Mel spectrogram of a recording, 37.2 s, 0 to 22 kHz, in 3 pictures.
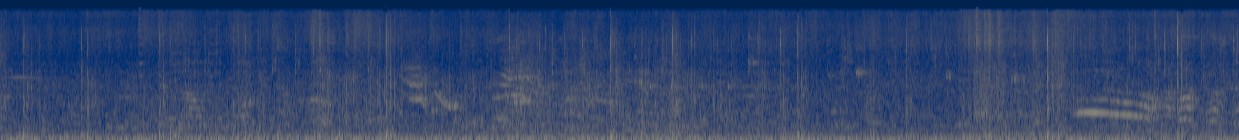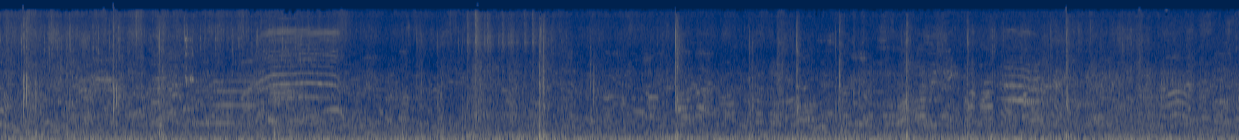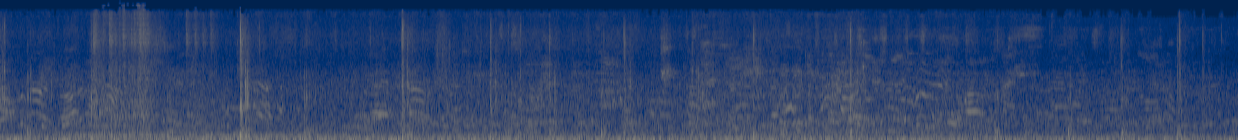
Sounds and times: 0.1s basketball 4.1s
4.9s basketball 15.3s
16.6s basketball 24.0s
24.8s basketball 33.6s
34.7s basketball 37.0s

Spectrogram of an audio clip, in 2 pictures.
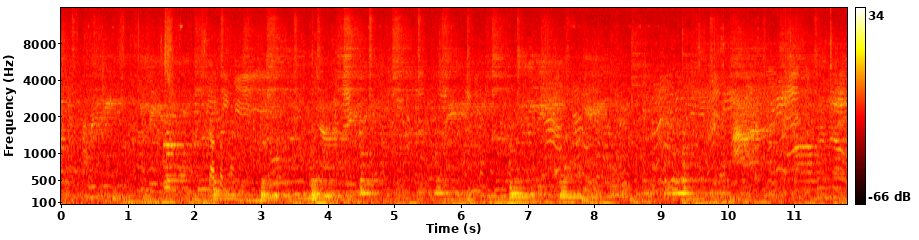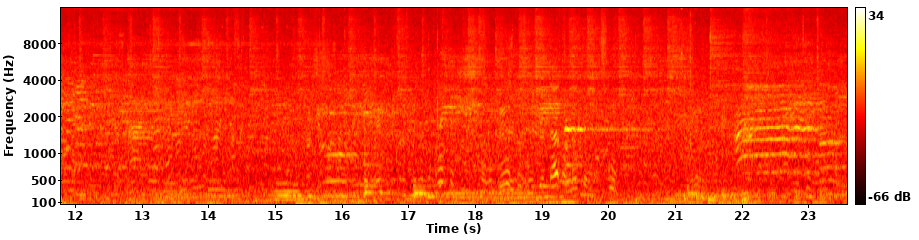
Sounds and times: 0.0s músicos de un hotel tocar Jazz 23.5s
0.0s trasiego de la gente 23.5s

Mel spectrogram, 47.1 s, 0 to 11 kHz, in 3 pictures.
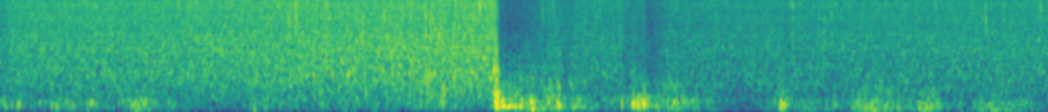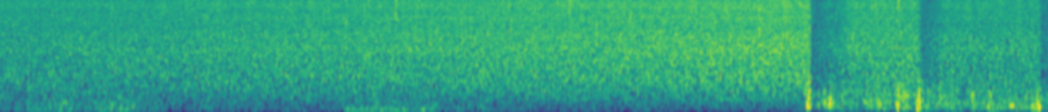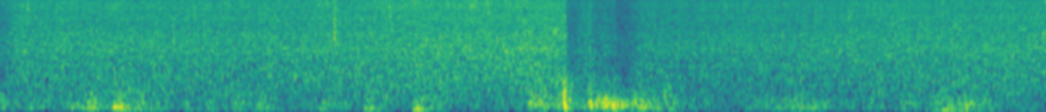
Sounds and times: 0.0s Heavy thundery showers 47.1s

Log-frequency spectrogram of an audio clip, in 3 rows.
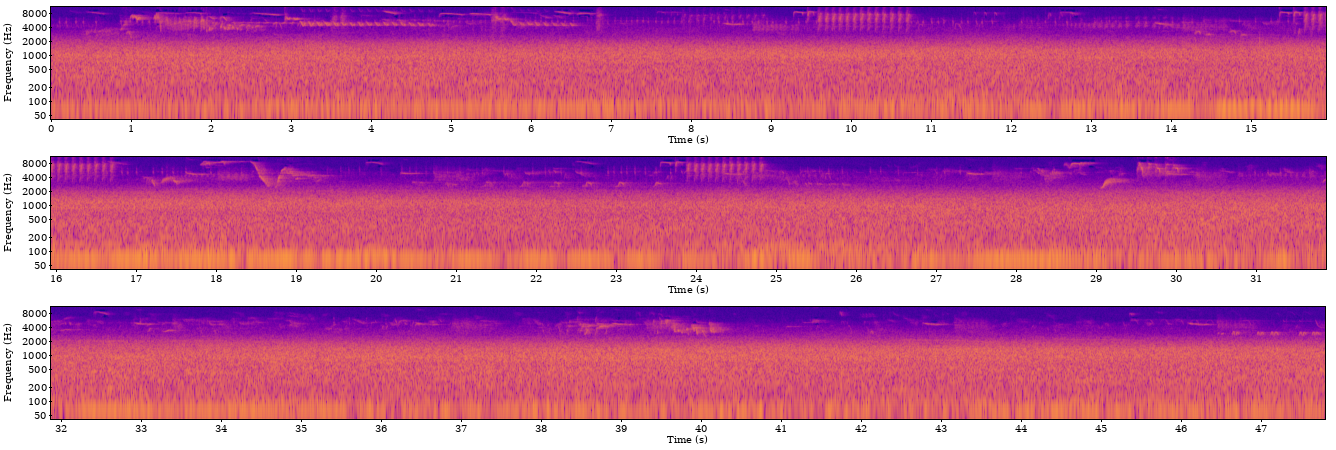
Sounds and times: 0.0s Motorway sound is unrelenting 47.8s
0.0s robin sings 47.8s

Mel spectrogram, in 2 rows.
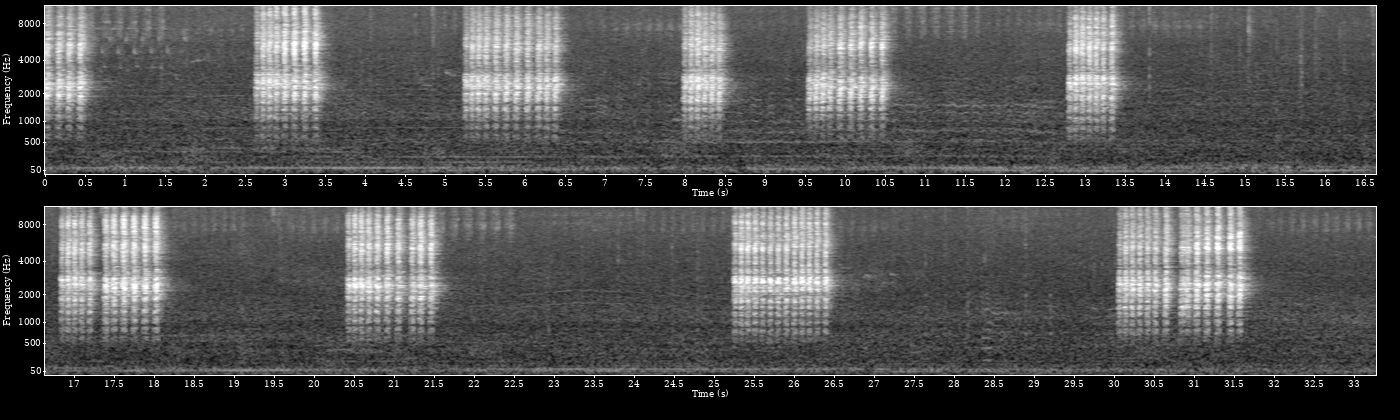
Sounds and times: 0.0s anxious magpie 0.7s
2.6s anxious magpie 3.6s
5.2s anxious magpie 6.6s
8.0s anxious magpie 8.6s
9.5s anxious magpie 10.8s
12.8s anxious magpie 13.6s
16.8s anxious magpie 18.2s
20.4s anxious magpie 21.7s
25.2s anxious magpie 26.7s
30.0s anxious magpie 31.8s

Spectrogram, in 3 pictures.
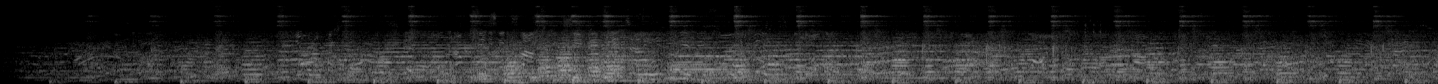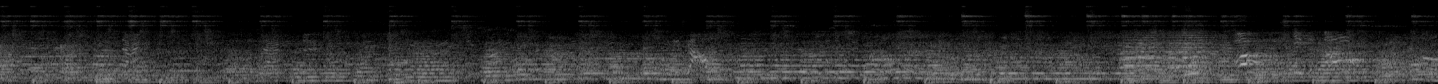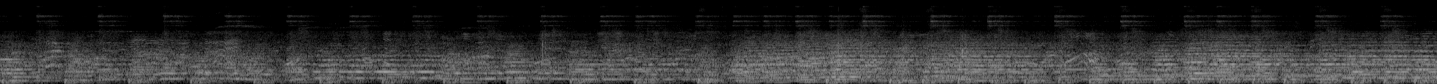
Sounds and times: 0.0s Brass Band 43.1s
0.0s people are strolling through the city 43.1s

